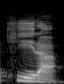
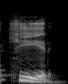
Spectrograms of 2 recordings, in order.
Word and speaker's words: खीर: यहाँ पे कोई मात्रा नहीं लास्ट के अंदर तो कैसे पढ़ रहे खीर। ये आपको अच्छे से समझ लेना है, लास्ट वाले अक्षर का उच्चारण आपको आधा करना है खीर।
